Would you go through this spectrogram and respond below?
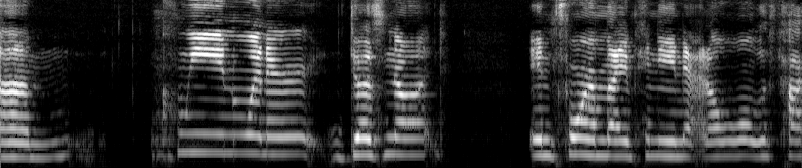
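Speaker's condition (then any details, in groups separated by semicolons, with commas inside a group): Cerebral palsy; spasticity in hands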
